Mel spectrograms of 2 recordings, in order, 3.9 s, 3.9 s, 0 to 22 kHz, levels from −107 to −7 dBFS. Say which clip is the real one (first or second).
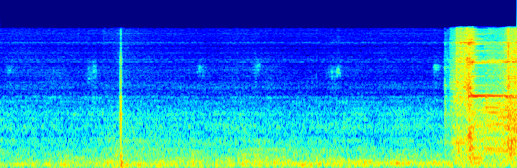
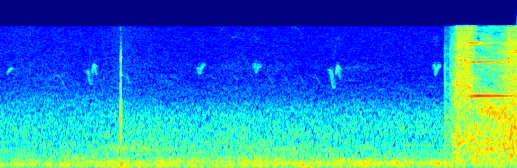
second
